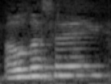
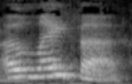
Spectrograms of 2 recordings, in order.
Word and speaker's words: Olathe: Olathe? What? Olathe. Olathe. Okay, now I remember. I thought it was Olath when I was first coming here. People call it that a lot, Olaf. – Yeah. – Olathe.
